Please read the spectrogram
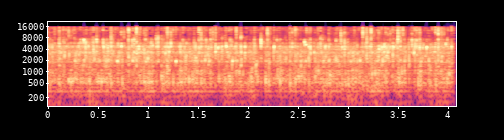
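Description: A thin stream of water pouring steadily from a SimPure countertop reverse-osmosis dispenser's spout into a plastic measuring cup. This is the flush cycle, which purges the machine's internal tank of its first water.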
